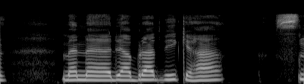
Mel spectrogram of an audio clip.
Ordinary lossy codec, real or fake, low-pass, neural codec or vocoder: none; real; 10.8 kHz; none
